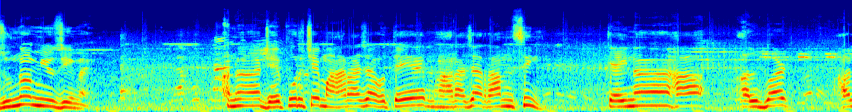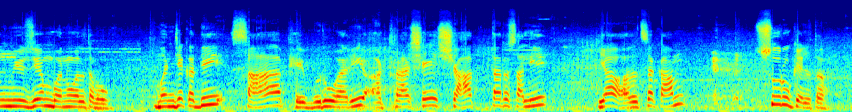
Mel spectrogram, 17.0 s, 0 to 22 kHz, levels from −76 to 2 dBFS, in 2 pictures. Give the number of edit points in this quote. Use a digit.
0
